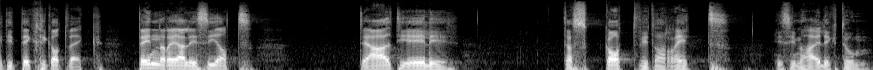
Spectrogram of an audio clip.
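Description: Swiss German pastor preaching in a hall. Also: male voice, mid-range voice, clean studio sound. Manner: lively storytelling, slowing and dropping softer for emphasis. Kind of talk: sermon retelling a Bible story.

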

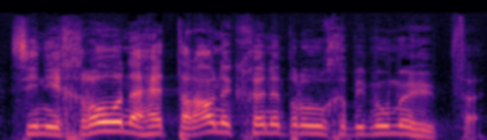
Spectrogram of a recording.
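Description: A man preaching a lively sermon, telling the story with energy and speaking straight to the congregation. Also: high voice, fairly quick, no echo. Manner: animated storytelling, addresses the congregation directly.

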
